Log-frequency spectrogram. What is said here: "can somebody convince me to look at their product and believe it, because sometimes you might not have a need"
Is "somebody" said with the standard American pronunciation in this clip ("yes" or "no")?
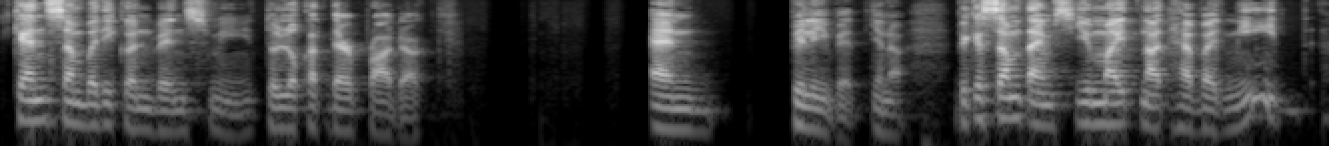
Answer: yes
